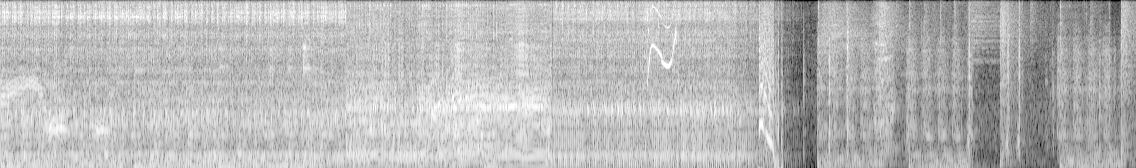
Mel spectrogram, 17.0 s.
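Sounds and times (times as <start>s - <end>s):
music playing: 0.0s - 8.0s
small engine running: 0.0s - 12.4s.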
